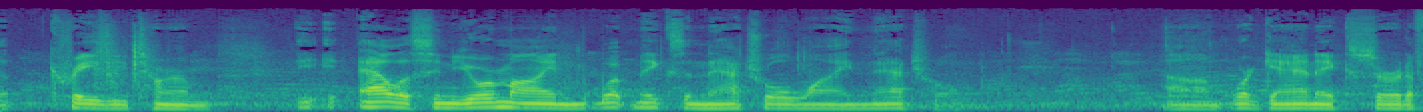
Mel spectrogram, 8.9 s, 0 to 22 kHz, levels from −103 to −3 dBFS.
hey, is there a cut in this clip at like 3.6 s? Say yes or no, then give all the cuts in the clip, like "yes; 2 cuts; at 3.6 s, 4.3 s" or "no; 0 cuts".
yes; 2 cuts; at 3.6 s, 7.2 s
